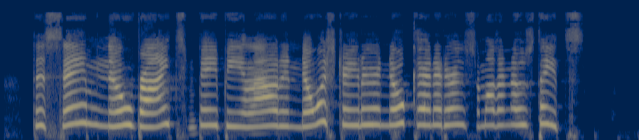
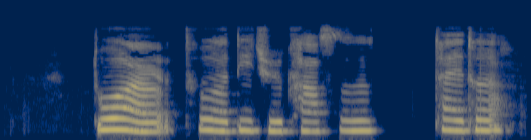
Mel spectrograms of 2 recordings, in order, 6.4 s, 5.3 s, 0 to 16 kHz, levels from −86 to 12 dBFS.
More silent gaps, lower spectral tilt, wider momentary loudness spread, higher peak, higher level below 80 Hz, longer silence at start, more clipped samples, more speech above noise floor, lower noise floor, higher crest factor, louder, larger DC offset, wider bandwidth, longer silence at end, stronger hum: neither; about the same, -2.5 dB/octave vs -3.5 dB/octave; second, 10 LU vs 13 LU; about the same, -4 dBFS vs -2 dBFS; about the same, -66 dBFS vs -66 dBFS; second, 0.35 s vs 0.95 s; neither; second, 50 dB vs 67 dB; second, -74 dBFS vs -86 dBFS; about the same, 20 dB vs 18 dB; second, -23 LUFS vs -19 LUFS; neither; first, 11.5 kHz vs 7.8 kHz; first, 0.6 s vs 0.3 s; neither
